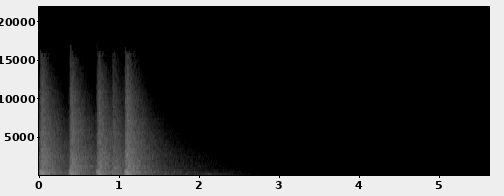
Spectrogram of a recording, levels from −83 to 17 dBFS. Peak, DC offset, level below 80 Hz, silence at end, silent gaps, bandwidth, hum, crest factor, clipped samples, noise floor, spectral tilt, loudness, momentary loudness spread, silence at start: -18 dBFS; under 0.1%; -62 dBFS; 3.75 s; none; 16 kHz; none; 24 dB; under 0.1%; under -90 dBFS; -2.5 dB/octave; -36 LUFS; 12 LU; 0 s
